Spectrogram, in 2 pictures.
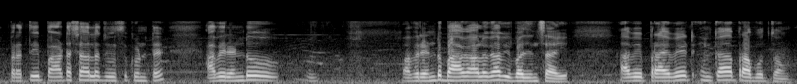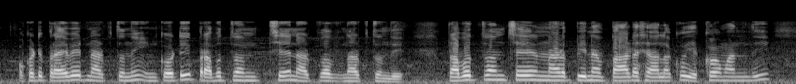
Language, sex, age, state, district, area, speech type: Telugu, male, 18-30, Telangana, Hyderabad, urban, spontaneous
